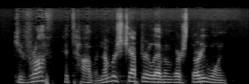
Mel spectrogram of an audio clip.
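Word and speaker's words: Kibroth-hattaavah: I even have like the dictionary type pronunciation here so I can try this the right way. It's Kivroth Hatava. Kivroth Hatava.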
